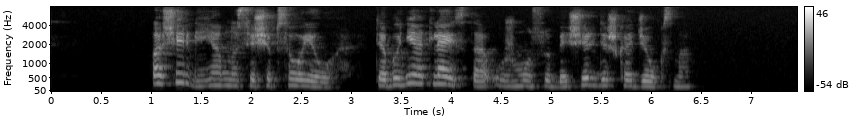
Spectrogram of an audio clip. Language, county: Lithuanian, Panevėžys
